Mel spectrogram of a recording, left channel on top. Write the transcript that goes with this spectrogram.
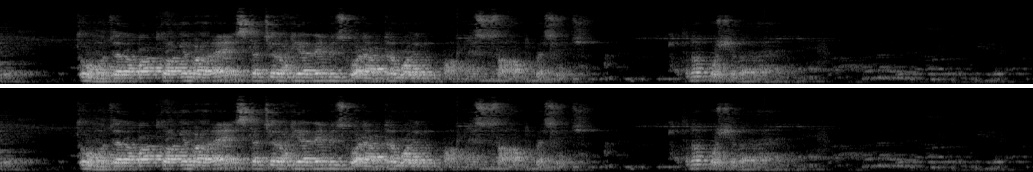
तो जरा बात को आगे बढ़ रहे हैं। स्ट्रक्चर ऑफ टीआरएनए में इसको अडाप्टर मॉलिक्यूल। बाप रे, 7 मैसेज, कितना क्वेश्चन आया है।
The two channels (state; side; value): identical; both; correlation 1.00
